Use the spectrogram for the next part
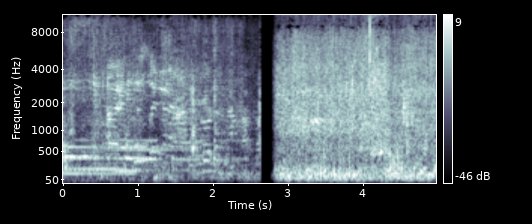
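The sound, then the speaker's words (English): Strong wind roars and buffets the microphone outdoors by a church, a loud continuous rush with low rumbling gusts, briefly cut off by a moment of silence before blasting back just as hard. “Crazy windy.”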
